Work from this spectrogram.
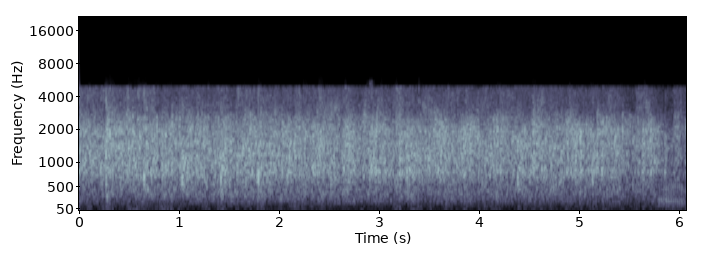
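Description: Sustained applause from legislators filling a House chamber, steady and dense throughout with no talk over it.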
